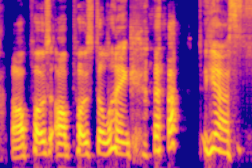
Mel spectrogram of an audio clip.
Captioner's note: laughs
